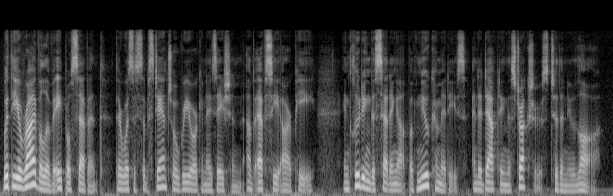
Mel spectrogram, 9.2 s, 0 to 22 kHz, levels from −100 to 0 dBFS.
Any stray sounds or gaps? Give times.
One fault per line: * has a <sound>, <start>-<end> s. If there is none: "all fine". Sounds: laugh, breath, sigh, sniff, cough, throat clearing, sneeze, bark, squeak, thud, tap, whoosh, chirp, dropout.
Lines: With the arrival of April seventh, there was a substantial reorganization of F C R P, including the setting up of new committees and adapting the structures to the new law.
all fine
